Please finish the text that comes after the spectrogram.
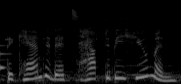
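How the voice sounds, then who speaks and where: A young mage in a video game, composed and formal. Her high voice moves with lively intonation as she gives polite, confident instructions, over light music. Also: brisk. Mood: firm. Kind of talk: English video game voice acting.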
